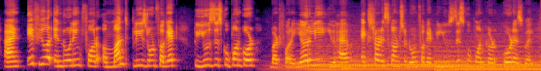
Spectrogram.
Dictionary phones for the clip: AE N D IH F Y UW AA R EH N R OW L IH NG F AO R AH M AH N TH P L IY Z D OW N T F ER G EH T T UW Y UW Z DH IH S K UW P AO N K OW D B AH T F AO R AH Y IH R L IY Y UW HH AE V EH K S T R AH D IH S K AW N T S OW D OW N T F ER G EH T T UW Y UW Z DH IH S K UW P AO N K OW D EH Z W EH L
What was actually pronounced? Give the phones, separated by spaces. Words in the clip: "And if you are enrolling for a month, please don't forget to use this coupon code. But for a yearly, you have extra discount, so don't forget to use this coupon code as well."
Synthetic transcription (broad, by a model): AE N D IH F Y UW AA R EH N R OW L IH NG F AO R AH M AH N T P L IY Z D OW N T F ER G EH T T UW Y UW Z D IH S K UW P AO N K OW D B AH T F AO R AH Y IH R L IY Y UW HH AE V EH K S T R AH D IH S K AW N T S OW D OW N T F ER G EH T T UW Y UW Z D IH S K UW P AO N K OW D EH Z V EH L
